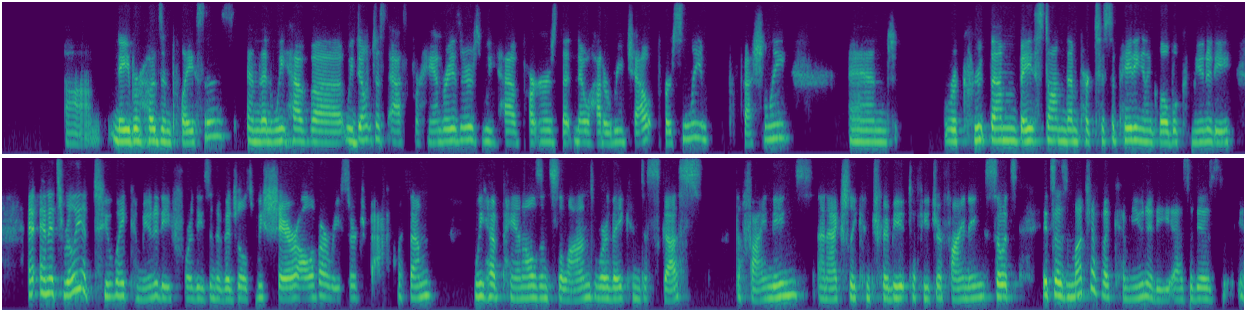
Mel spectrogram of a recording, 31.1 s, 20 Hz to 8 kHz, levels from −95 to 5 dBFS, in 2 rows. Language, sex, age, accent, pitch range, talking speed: English, female, 30-49, American, 175-200 Hz, 165 wpm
